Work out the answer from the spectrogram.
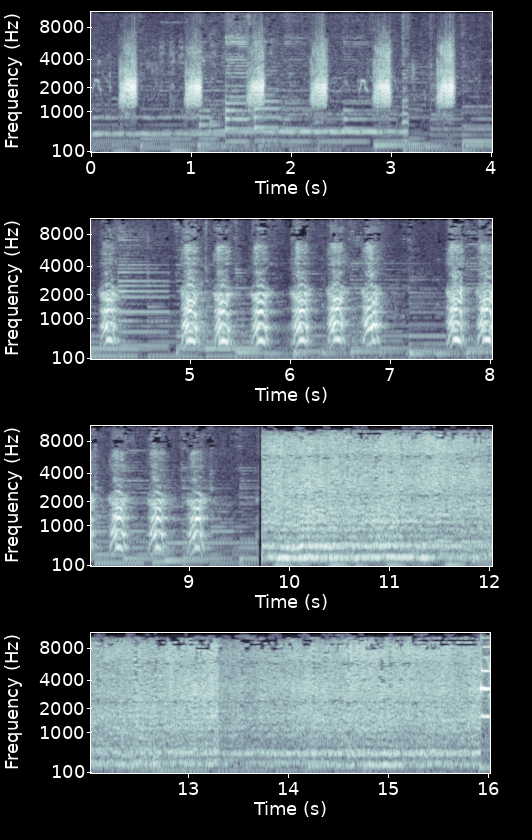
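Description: Ducks quacking: short calls repeated about every half second, then quick runs of quacks, over background music. From about ten seconds in, a denser, noisy sound with a steady low hum takes over.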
